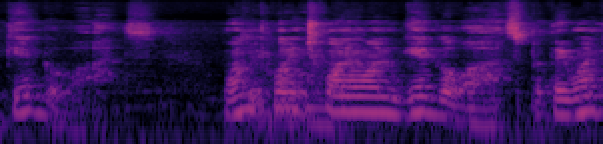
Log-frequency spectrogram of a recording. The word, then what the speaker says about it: gigawatts: You know why they say jigawatts? because they went to a professor who pronounced it wrong. It's supposed to be gigawatts.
